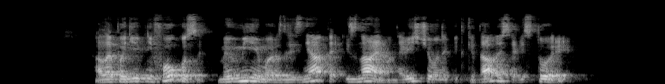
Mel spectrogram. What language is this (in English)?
Ukrainian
